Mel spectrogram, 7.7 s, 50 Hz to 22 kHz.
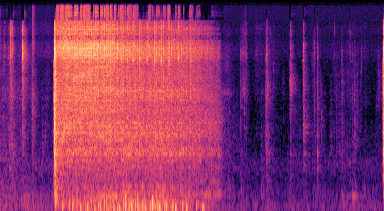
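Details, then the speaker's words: Cub Cadet 528 SWE snowblower after carburetor service, shroud off: engine catches, runs rough and uneven about three seconds, then dies; valve adjustment or spark plug suspected, carburetor likely not the issue. "because it tries to start it sputters and then it just dies"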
